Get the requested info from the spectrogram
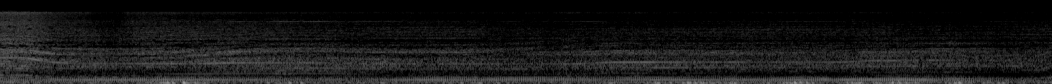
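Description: Radio-controlled paramotor's motor and propeller droning in flight, its pitch dropping in the first second and then wavering slightly as it flies, with wind buffeting the microphone in low rumbles.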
